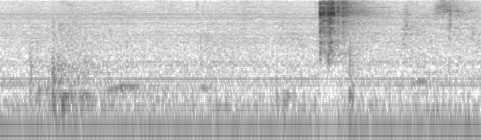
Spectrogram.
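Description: Steady low hum and room tone with a faint murmur early on, and one short sharp click about one and a half seconds in, typical of handling noise from the camcorder recording.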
